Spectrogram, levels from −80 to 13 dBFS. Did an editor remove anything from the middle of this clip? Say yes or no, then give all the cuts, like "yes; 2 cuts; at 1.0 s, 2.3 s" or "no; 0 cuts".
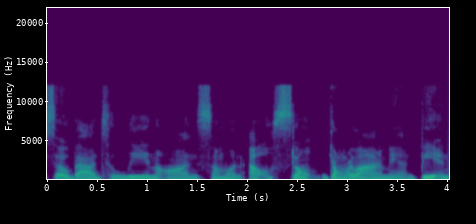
yes; 1 cut; at 2.4 s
